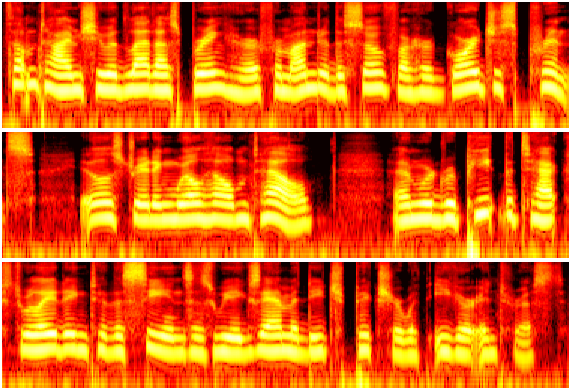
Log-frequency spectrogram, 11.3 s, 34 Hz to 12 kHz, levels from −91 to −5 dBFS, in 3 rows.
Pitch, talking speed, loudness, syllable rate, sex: 200 Hz, 180 wpm, -18 LUFS, 5.4 syllables/s, female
